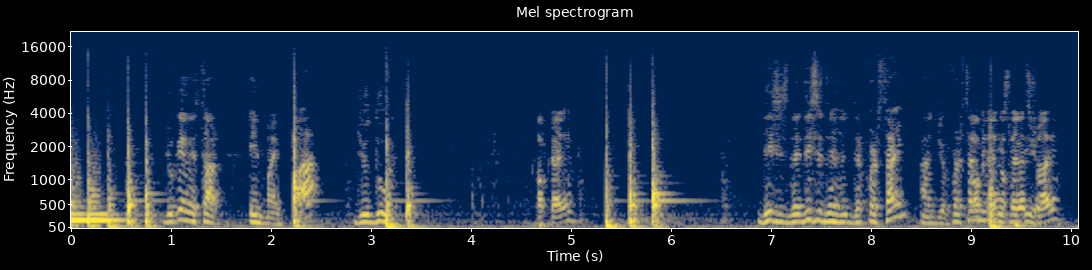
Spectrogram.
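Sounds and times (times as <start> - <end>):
conga drums struck by hand: 0.0 - 1.1, 2.1 - 3.7, 5.2 - 6.3, 9.1 - 9.7.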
